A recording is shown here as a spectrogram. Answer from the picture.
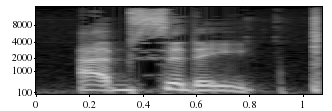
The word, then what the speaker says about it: Abcde: A, B, C, D, E, pronounced Absidy.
